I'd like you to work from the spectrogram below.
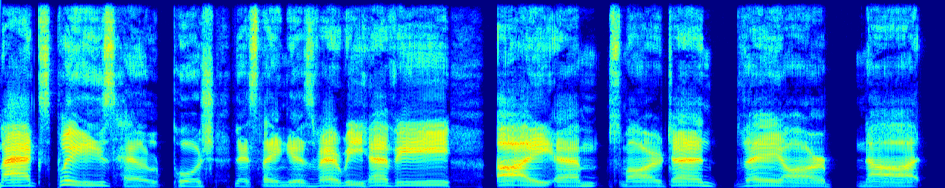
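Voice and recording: Putting on a character voice, a man speaks raspy and very deep, at a very slow pace.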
